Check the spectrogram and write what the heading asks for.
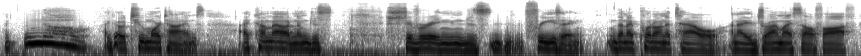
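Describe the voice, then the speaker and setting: A man from the USA with an American accent, telling a personal story in a lively way and acting out what people said. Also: fairly low pitch, normal speed. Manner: lively anecdotal, acts out quotes.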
